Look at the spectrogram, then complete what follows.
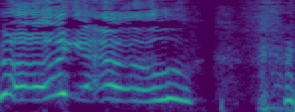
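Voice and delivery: high hammed-up "Oh, no"; sarcastic mock fear. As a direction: fake a terrified gasp, mocking. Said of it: "Like, sarcastically".

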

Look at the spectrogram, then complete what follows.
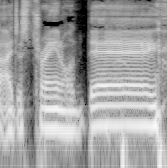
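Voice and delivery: imitation Portuguese-accented English, drawn out; slow, put-on Portuguese accent. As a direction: mimic a fighter's sudden Portuguese accent. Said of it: "has this Portuguese accent".

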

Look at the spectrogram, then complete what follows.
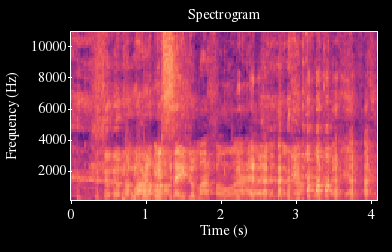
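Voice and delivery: laughing through the words; giggling, slow and high. Real, not acted. Laughing while claiming to have it.

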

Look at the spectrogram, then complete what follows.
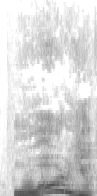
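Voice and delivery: incredulous what. Retold or imitated. Retelling his reaction to the movie, mock baffled. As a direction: exclaim at the absurd overkill. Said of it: "I'm like".

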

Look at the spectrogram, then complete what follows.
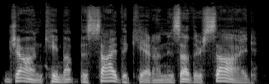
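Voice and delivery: plain reading voice

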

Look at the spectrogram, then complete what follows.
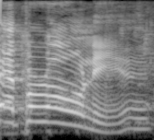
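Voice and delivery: slow, drawn-out New York Pepperoni; imitating a New York pizza guy; New York accent. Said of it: "It's a terrible ac-, it's my accent".

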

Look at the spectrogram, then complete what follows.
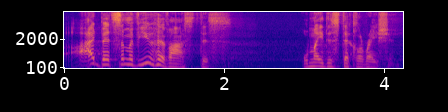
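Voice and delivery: ordinary talk

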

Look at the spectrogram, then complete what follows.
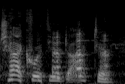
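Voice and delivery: high, laughing check with your doctor; laughing disclaimer. Retold or imitated. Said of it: "sound like the just typical".

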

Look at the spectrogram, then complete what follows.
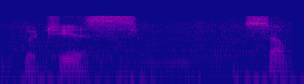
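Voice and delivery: ordinary talk

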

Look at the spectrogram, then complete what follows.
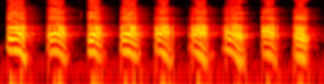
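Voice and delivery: high, loud fake ha-ha laughter; forced laugh. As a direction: laugh hard, pushing it out. Forced laugh at a bad joke.

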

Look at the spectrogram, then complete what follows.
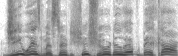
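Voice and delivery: put-on high, eager gee-whiz kid; squeaky innocent kid voice; wholesome 1950s kid. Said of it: "He goes".

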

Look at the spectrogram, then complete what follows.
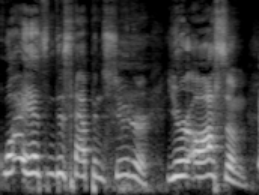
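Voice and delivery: high-pitched delighted outburst; excited reaction. Retold or imitated. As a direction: gush as if just discovering someone great. Acts out own excited first reaction.

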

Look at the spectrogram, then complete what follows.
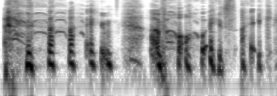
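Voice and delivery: real high giggle breaking into the words; laughing through words. Real, not acted. Waiter picturing himself at the table, laughing. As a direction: crack up as you start the story. Cracks up while setting up story.

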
